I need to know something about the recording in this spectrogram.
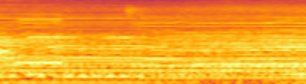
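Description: Soft, steady background music of held drone-like tones, with a low electrical hum beneath.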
